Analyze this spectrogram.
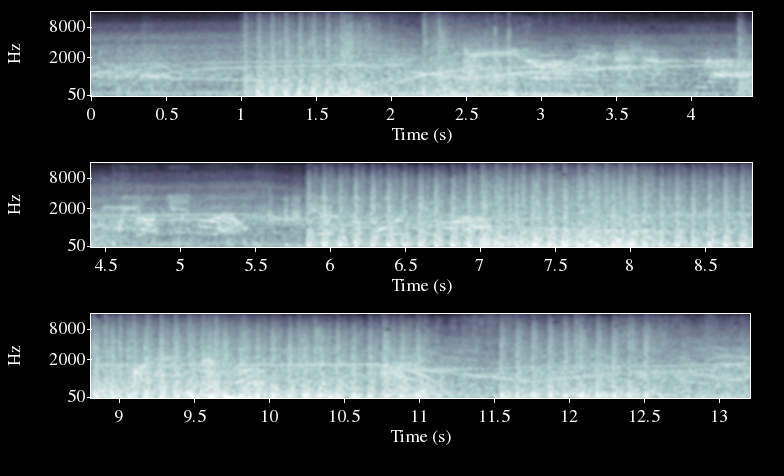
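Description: Police sirens wail nearby, rising and falling.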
